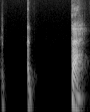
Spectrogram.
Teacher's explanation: kalau ta itu dia punya sifat tertahan yang kuat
